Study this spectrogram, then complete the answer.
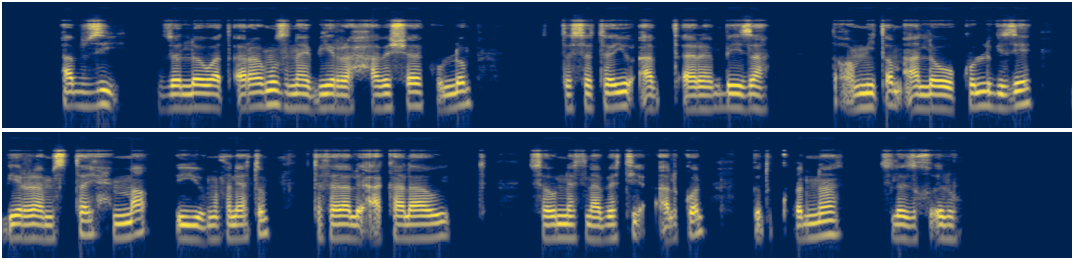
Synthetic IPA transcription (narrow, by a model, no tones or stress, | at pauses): ʔaβzi | zɐlːɐwat̪ʼɐɾamuznajbiɾaħaβɐʃakʰulːo̞m | t̪ʰɐsɐt̪ʰɐjuʔaβt̪ʼɐɾɐmbeza | t̪ʰɐ̰χʼɐ̰mːit̪ʼo̞mʔa̰lːɐwukʰulːuɡize̞ | biɾamɨst̪ʰajħɨmːaqʼ | ʔɨjːumɨxnijat̪ʰum | zɨt̪ʰɐfɐlalɐjṵʔa̰kʰalawi | sɐwnːɐt̪nabɐt̪ʰia̰lkʰo̞l | kʼɨt̪ʼkʼʕunːa | sɨlɐzɨxɨʔɨlu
